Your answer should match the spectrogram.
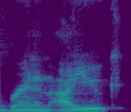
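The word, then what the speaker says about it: Brandon Aiyuk: Also, Brandon Ayuk. I actually said that right because I looked up the pronunciation.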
